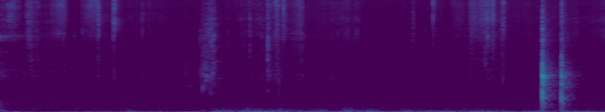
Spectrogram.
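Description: Trading card and plastic card holder being handled: light plastic clicks and rubbing as the card is slid into the holder, with two sharper clicks near the end.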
